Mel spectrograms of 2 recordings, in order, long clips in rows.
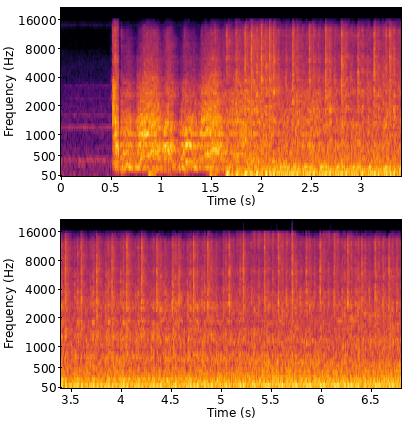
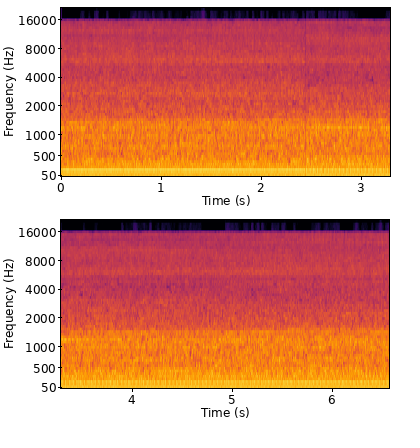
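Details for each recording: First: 2000 Craftsman LT1000, Briggs & Stratton 21HP L-head twin, first start on booster box after new fuel line: quick crank catches, settles into steady, slightly uneven idle; it runs but fuel leaks from fuel pump diaphragm; carb and pump to be rebuilt. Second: 2000 Craftsman LT1000, Briggs & Stratton 21HP L-head twin, after carburetor clean/rebuild and fuel pump rebuild stopped the fuel leak: steady low, even thrum, constant droning note, no misses or surging; normal smooth idle.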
